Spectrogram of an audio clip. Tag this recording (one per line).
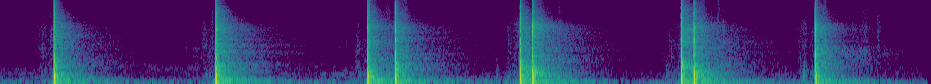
box
mat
